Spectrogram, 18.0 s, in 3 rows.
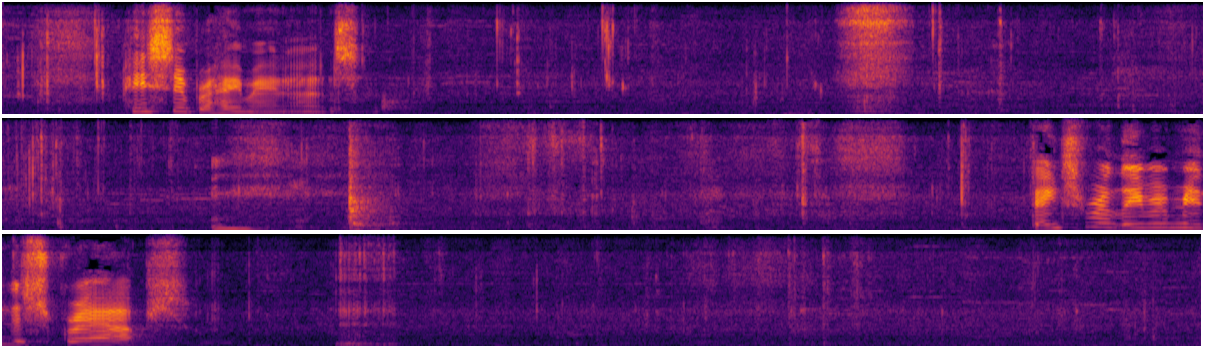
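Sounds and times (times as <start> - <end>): chewing and mouth noises: 2.0 - 7.6.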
